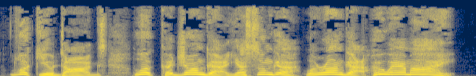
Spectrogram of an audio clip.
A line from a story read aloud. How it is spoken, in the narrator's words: rose a shout that swelled to a mighty roar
